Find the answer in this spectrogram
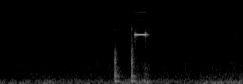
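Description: Two clicks from the rotary knob of a Simrad AP44 autopilot controller being pressed, the second with a short high beep as the "No" answer is entered in VRF calibration.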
